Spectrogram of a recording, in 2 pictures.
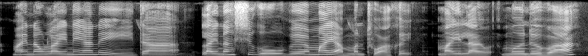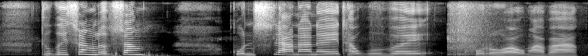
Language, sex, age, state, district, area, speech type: Bodo, female, 60+, Assam, Chirang, rural, spontaneous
